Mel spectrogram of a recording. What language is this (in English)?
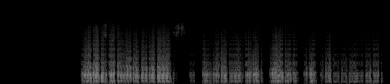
Chinese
